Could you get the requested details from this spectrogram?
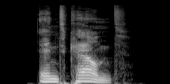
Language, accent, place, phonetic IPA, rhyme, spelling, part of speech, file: German, Germany, Berlin, [ɛntˈkɛʁnt], -ɛʁnt, entkernt, verb, De-entkernt.ogg
- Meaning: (verb) past participle of entkernen; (adjective) seedless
